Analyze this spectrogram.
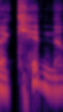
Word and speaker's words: echidna: What does an echidna look like?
